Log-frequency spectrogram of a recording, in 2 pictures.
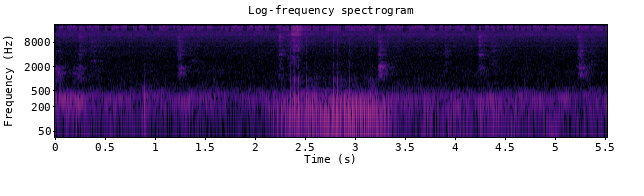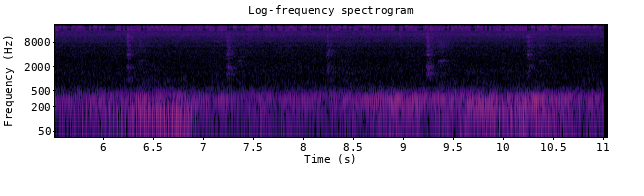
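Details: Cat sleeping on its owner's lap, snoring heavily: soft, low, purr-like rumbling breaths about every three to four seconds, with faint regular ticking behind; snoring.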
